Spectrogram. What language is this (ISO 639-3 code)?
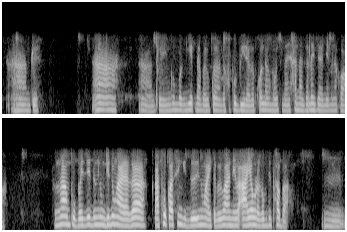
mni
